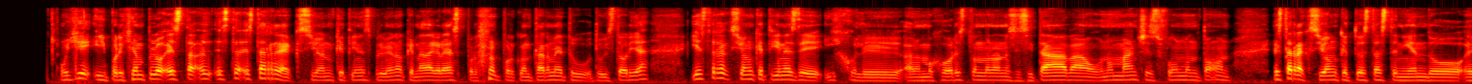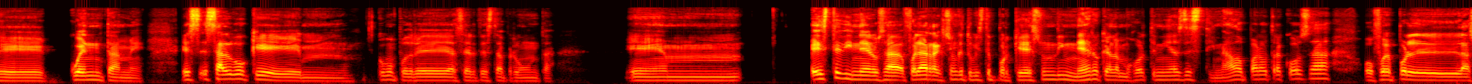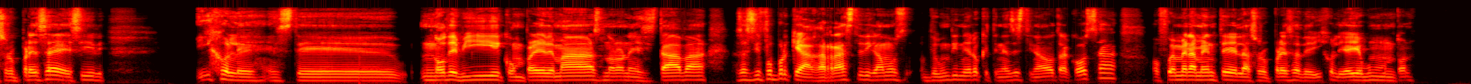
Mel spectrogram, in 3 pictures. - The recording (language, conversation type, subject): Spanish, advice, ¿Cómo puedo comprar sin caer en compras impulsivas?
- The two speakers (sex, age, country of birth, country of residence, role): female, 30-34, Mexico, United States, user; male, 35-39, Mexico, Mexico, advisor
- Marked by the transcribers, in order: chuckle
